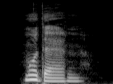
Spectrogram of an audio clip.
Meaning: modern
- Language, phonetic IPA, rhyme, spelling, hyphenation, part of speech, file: Hungarian, [ˈmodɛrn], -ɛrn, modern, mo‧dern, adjective, Hu-modern.ogg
